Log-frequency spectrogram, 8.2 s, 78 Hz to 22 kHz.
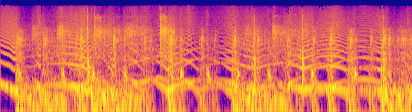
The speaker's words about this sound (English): indestructible paddle, but the catch is that you'll need to keep 3 balls moving with it. Try to destroy as many of the 420 blocks as possible in 3.5 minutes.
